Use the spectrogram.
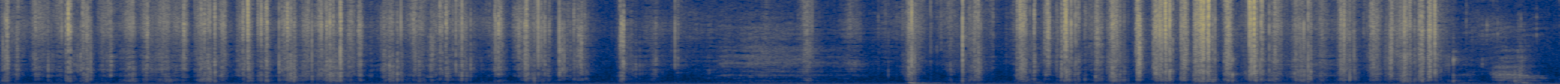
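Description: Hands crinkle, stretch and rub a green polyester mesh football jersey with white number patches, held up in both hands. The result is a fast, irregular run of bright, crisp rustling and crinkling bursts, with a quieter stretch around the middle, over a steady low hum.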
